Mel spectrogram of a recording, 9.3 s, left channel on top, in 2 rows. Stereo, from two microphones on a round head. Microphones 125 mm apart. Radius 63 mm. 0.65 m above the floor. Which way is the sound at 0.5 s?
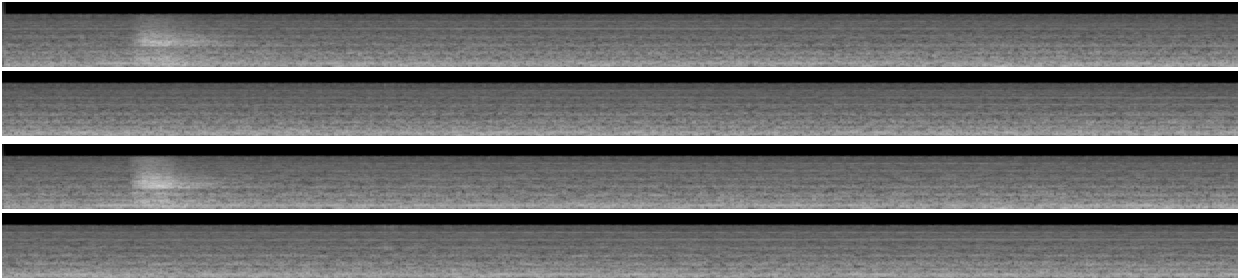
60° right (ahead or behind).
